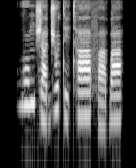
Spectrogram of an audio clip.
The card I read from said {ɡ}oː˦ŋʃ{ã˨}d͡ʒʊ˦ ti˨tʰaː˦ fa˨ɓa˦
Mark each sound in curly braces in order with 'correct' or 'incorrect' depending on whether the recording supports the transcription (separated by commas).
correct, incorrect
